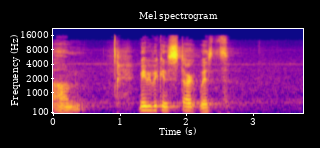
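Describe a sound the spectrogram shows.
A woman speaks calmly in short phrases through a microphone.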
